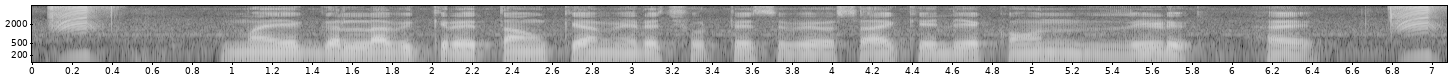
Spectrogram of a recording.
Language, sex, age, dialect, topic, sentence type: Hindi, female, 18-24, Awadhi Bundeli, banking, question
